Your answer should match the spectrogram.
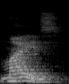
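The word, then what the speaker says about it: maïs: we're going to take mice mice is corn so in this accent Prema to pronounce the word separately that's why we use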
